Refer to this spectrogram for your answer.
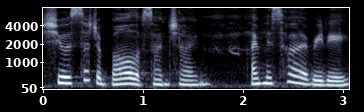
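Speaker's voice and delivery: laid-on, put-on earnest, heartfelt sincerity. Asked to repeat a joke eulogy line, now with put-on sincerity. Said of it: "Can you say it with more sincerity".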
